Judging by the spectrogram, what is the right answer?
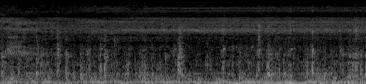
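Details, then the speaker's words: Mazda RX7 FC (CAK82) turbo rotary, engine off just after a run where it idled around 2,000 rpm: steady hiss with faint bubbling and crackle as coolant boils after shutdown, inaudible while running, following a coolant change; cause not confirmed. "that is boiling away in there thing is you couldn't hear any of that while the engine was running"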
